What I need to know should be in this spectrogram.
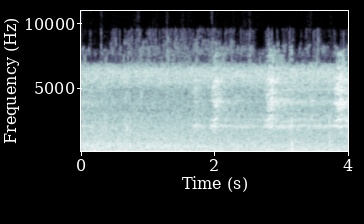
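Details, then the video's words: A dense, steady insect chorus in the Sinharaja rain forest hisses and shrills high overhead, with brief louder pulses rising through it. "INTO-THE Jungle - insect loud noise (sinharaja rain forest)"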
